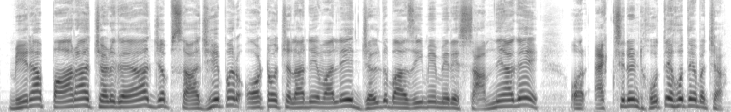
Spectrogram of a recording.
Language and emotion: Hindi, angry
